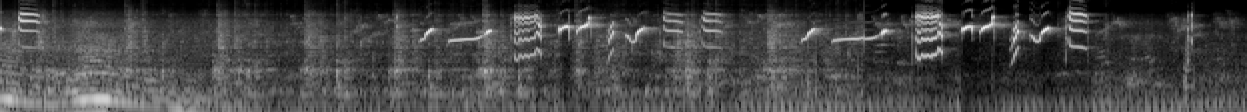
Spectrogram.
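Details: Desi parrot recorded in a village. A quiet start with a low hum gives way to a dense run of sharp, rising and falling screeches and harsh squawks, roughly two per second, before easing off at the end.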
